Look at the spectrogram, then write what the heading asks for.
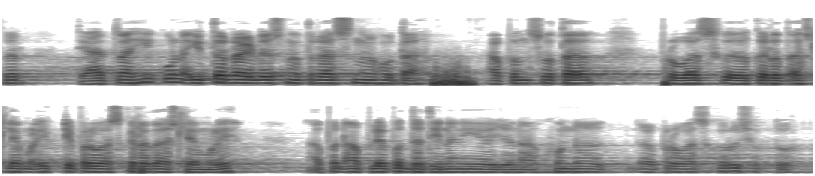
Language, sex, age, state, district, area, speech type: Marathi, male, 18-30, Maharashtra, Osmanabad, rural, spontaneous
